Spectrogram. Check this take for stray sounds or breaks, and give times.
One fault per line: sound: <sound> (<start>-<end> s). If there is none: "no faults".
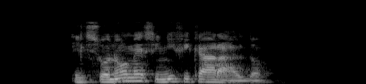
no faults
